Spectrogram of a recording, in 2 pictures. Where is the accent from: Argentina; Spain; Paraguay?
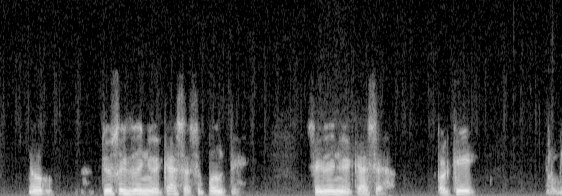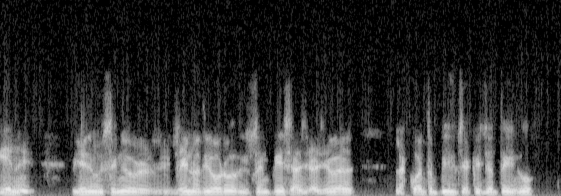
Argentina; Estos somos los argentinos de a pie, los argentinos bien paridos de aquí, en los que nos hemos creado queriendo a esta tierra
